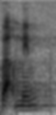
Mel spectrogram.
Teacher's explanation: ini adalah dua huruf yang sama-sama berasal dari bibir, asyafatain. Tetapi dua huruf ini mempunyai sifat yang berbeda.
